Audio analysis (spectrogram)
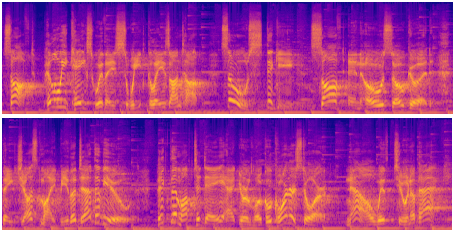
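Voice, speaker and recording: An old-fashioned commercial pitchman acted by a man selling in a parody radio ad. His voice is very bright and swoops widely over faint music. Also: wildly swooping pitch, a little slow, exaggerated voice. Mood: salesy. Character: smooth-talking old-fashioned commercial announcer.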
